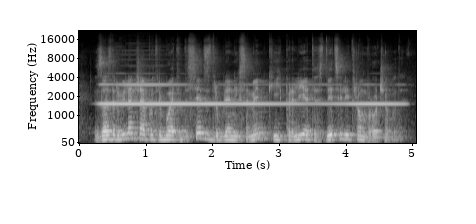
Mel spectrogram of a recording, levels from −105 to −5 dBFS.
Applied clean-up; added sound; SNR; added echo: none; Wind instrument, woodwind instrument; 1 dB; none.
